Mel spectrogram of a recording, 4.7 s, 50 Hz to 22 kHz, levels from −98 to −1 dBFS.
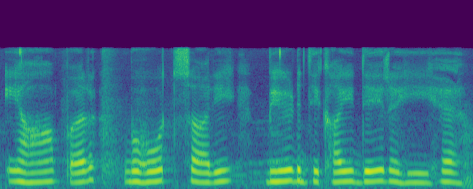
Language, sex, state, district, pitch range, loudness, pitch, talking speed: Hindi, female, Uttar Pradesh, Saharanpur, 205-220 Hz, -18 LUFS, 210 Hz, 115 wpm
